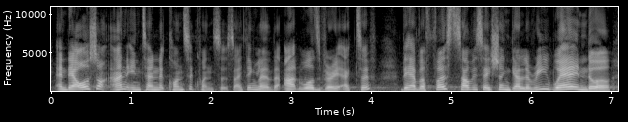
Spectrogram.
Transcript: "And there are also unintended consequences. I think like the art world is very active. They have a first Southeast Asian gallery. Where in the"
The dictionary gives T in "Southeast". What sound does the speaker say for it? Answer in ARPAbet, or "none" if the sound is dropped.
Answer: none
